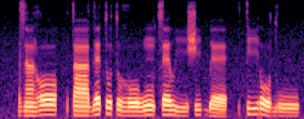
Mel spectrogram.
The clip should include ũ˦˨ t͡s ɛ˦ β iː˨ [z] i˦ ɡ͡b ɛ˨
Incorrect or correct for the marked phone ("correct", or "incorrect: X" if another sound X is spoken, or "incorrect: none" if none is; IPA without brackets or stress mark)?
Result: incorrect: ʃ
